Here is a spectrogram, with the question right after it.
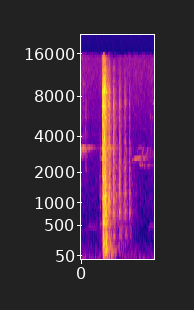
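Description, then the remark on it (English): A door opens with one sharp clunk and a short rattling slide that fades within half a second as someone steps out onto a street in Iwu. A faint steady hum sits underneath, with no one speaking. “Isham came to a door and stepped out onto a street in Iwu.”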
